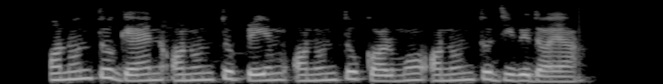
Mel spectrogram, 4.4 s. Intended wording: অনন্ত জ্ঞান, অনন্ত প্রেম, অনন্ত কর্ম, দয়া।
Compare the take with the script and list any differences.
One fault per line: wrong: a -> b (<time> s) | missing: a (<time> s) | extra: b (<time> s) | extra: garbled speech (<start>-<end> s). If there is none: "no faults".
extra: অনন্ত জীবে (2.9 s)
